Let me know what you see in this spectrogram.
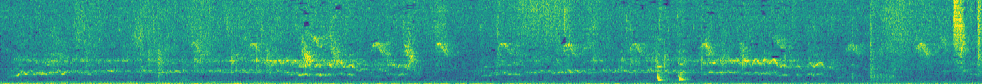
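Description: Faint bird calls: many short chirps and calls repeating throughout, over a low steady rumble.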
